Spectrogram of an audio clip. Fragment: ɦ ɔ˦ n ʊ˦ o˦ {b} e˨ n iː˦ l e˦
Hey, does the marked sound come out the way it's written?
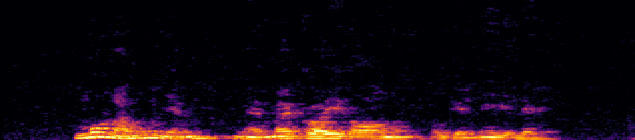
no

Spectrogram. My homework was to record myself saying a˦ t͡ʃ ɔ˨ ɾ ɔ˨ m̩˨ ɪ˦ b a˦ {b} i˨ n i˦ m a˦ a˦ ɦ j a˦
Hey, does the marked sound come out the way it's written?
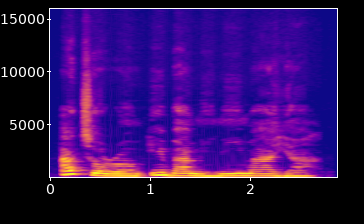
no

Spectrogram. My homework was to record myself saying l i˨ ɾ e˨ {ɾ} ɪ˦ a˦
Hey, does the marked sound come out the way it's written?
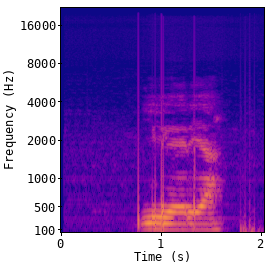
yes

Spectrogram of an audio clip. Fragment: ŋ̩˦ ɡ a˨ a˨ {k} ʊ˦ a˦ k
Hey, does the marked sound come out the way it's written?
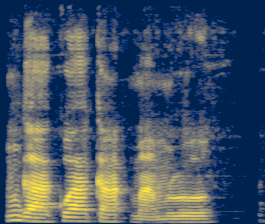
yes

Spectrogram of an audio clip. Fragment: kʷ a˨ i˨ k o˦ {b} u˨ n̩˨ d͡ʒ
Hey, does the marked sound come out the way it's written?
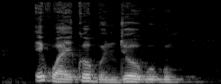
yes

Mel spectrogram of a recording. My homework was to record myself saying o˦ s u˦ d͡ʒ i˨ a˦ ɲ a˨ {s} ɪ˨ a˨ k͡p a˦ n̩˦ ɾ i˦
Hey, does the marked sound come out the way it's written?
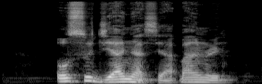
yes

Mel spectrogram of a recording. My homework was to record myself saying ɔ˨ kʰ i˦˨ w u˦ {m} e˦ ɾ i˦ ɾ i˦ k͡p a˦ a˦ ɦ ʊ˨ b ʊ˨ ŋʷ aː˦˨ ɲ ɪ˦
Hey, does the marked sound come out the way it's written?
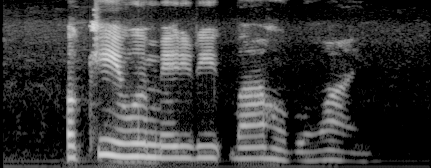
yes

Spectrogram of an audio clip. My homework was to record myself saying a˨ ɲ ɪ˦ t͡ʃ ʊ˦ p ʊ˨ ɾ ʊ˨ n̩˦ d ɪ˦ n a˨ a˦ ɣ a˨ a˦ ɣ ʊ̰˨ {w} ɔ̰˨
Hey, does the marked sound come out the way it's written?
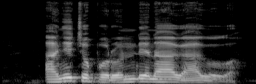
no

